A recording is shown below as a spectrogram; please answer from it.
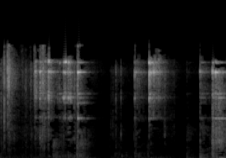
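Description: Metal mounting bars and hardware from a CPU cooler's mounting kit clinking and rattling together as they are picked up and handled: a short jingle early in the first second and one sharp clink about a second and a half in.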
